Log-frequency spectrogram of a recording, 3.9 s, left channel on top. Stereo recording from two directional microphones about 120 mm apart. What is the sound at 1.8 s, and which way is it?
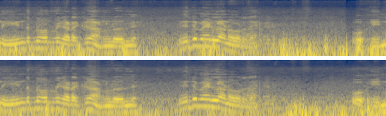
Speech, 5° right (ahead or behind).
